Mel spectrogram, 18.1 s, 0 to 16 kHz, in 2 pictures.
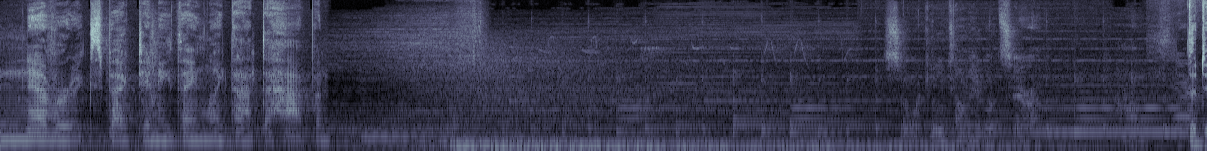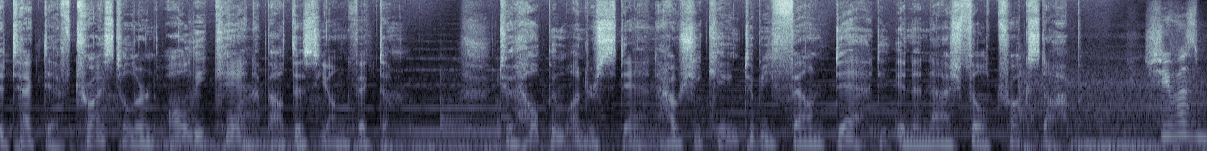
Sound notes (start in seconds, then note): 4.3 suspenseful music; 4.3 birds chirping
